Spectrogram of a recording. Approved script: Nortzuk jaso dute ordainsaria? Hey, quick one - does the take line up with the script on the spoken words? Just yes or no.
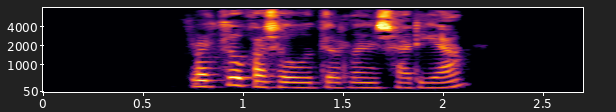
yes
